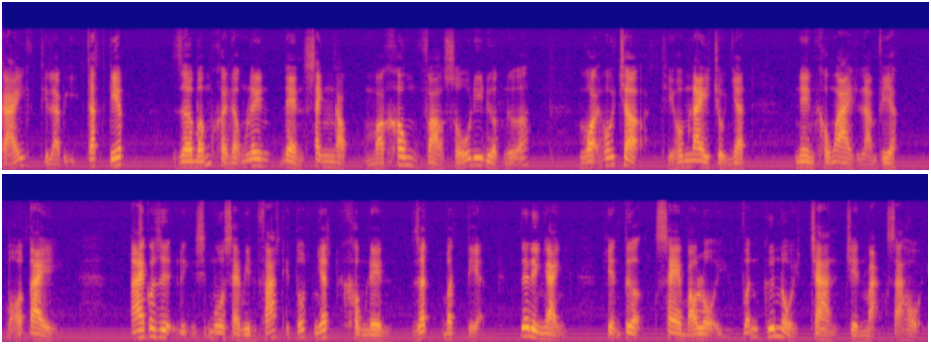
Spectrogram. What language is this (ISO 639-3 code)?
vie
